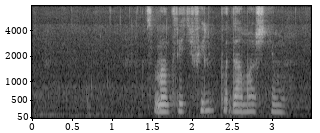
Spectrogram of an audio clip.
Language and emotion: Russian, neutral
